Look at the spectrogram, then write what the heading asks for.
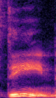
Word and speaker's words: Din: going to be gangadeen it's spelled d-i-n but according to the poem it rhymes with words like queen so it's dean and also they say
